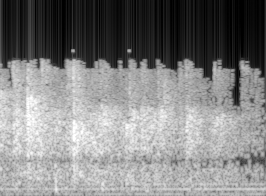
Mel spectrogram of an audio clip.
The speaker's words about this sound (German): So, ein Dank an den Lobpreisteam. Ein Applaus, sie verdienen das.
